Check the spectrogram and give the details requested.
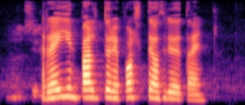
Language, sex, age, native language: Icelandic, female, 40-49, Icelandic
